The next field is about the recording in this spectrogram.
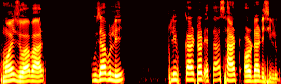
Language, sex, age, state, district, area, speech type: Assamese, male, 18-30, Assam, Nalbari, rural, spontaneous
